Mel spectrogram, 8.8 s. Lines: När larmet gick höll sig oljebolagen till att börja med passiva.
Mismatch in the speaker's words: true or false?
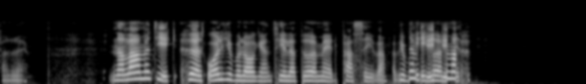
true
